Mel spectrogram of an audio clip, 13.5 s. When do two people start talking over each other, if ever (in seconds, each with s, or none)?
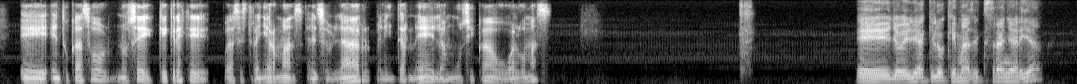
none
